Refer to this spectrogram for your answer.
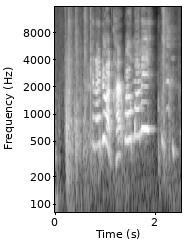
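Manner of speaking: put-on very high baby voice, like little kid. Joking with a friend about childhood play, pretending to be a kid: baby voice. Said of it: "Your baby voice is so funny".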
